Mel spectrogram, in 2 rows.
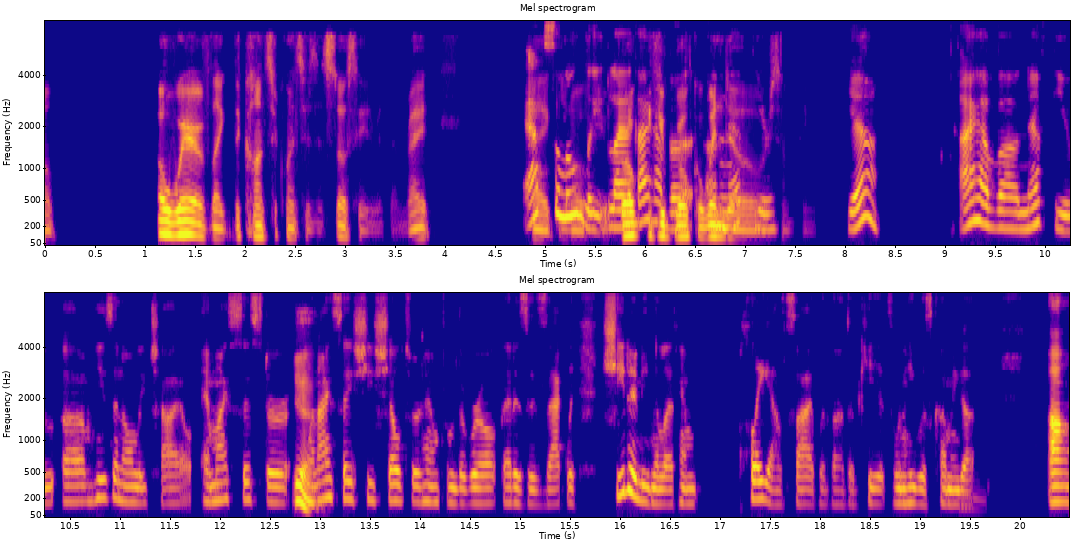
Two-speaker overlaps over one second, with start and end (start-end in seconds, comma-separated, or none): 4.9-7.3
